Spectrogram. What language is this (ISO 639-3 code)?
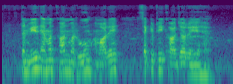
urd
